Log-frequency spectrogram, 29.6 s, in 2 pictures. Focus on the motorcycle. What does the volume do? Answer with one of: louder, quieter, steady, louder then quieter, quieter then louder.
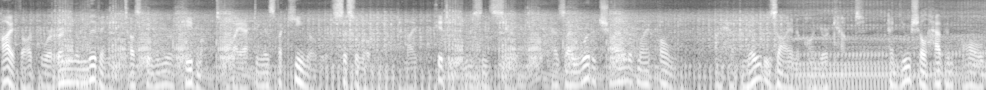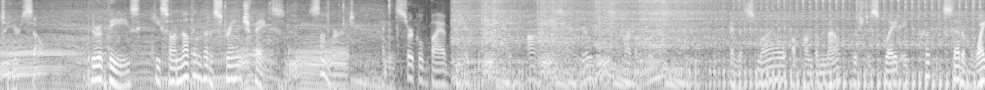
steady.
